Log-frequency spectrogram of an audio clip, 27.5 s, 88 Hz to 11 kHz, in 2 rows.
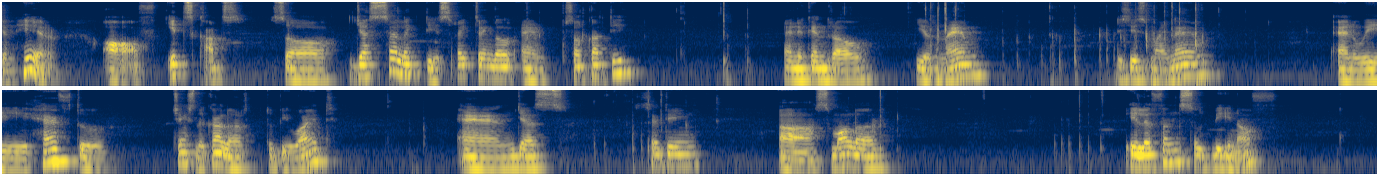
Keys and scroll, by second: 12.1 Escape.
